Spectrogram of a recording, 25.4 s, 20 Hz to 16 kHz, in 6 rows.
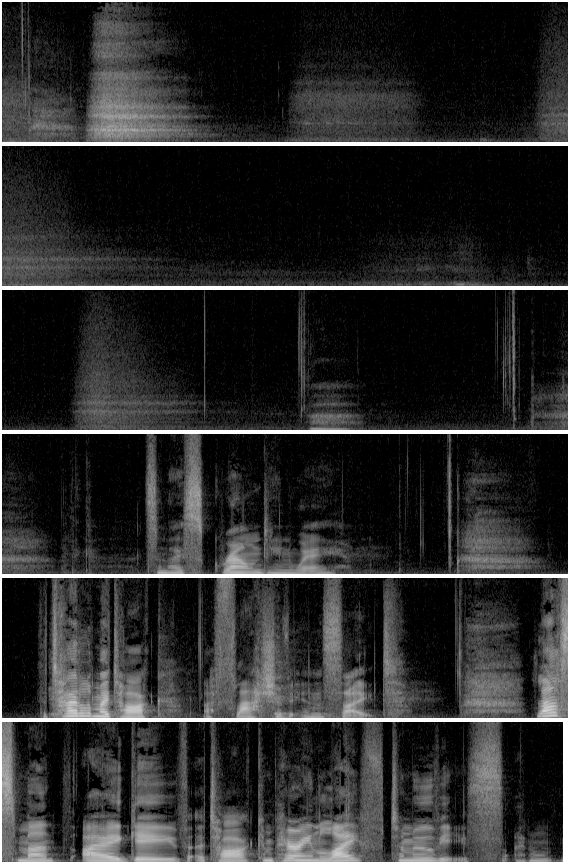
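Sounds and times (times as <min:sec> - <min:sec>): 
slow deep relaxing breaths: 0:00.0 - 0:03.3, 0:03.9 - 0:08.1, 0:09.0 - 0:11.3, 0:12.4 - 0:13.8, 0:15.4 - 0:16.9, 0:20.0 - 0:21.0
speech: 0:13.9 - 0:15.3, 0:17.3 - 0:25.4.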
